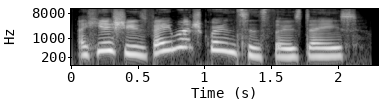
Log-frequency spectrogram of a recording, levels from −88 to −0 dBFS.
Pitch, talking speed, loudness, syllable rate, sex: 285 Hz, 260 wpm, -14 LUFS, 6.3 syllables/s, female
